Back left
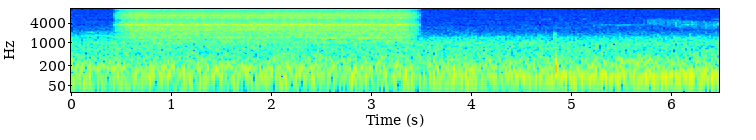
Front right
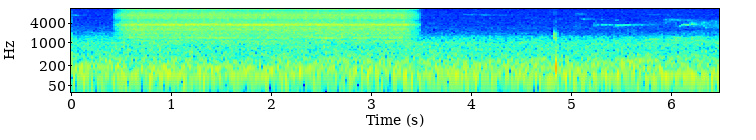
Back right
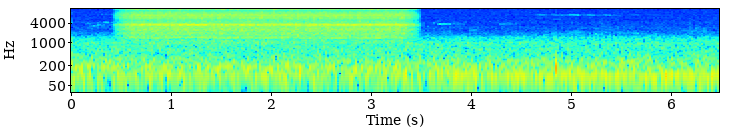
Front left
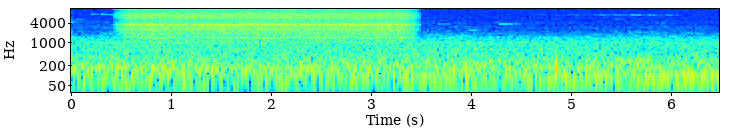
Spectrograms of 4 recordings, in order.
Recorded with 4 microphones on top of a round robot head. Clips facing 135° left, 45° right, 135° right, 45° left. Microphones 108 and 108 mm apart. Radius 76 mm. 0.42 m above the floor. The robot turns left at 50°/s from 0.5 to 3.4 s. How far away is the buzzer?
I don't hear a buzzer.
